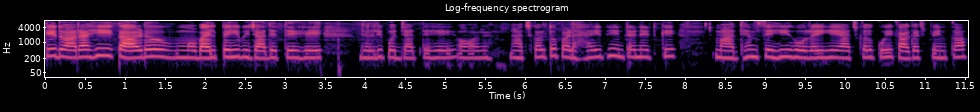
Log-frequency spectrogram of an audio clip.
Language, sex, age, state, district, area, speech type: Hindi, female, 30-45, Madhya Pradesh, Betul, rural, spontaneous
